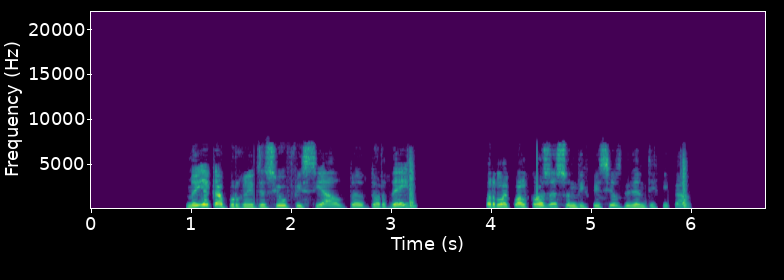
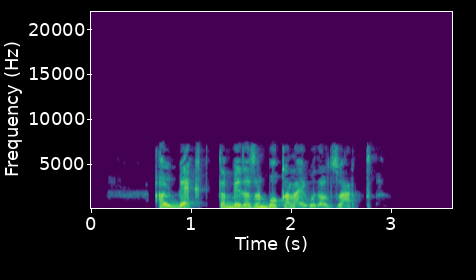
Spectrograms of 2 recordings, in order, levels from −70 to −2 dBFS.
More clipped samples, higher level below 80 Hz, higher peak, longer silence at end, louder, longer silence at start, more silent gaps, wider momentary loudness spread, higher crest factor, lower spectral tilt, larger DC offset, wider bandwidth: neither; about the same, -62 dBFS vs -60 dBFS; about the same, -2 dBFS vs 0 dBFS; about the same, 0.75 s vs 0.7 s; second, -21 LUFS vs -16 LUFS; first, 0.95 s vs 0.65 s; first, 3.28-3.95 s vs 1.20-1.27 s; first, 11 LU vs 8 LU; about the same, 20 dB vs 18 dB; about the same, -4 dB/octave vs -4 dB/octave; neither; about the same, 7.8 kHz vs 7.8 kHz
